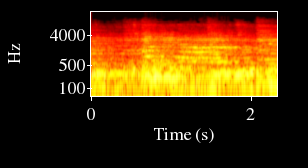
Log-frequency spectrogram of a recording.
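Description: Live Christian worship music: a band with acoustic guitar and keyboard accompanying singers in sustained, held notes.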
